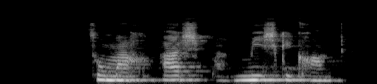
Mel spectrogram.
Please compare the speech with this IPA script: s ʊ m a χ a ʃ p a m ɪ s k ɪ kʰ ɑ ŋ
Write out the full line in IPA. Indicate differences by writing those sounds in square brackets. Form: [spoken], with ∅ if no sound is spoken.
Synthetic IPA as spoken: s ʊ m [ɑ] χ a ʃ p a m ɪ [ʃ] k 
